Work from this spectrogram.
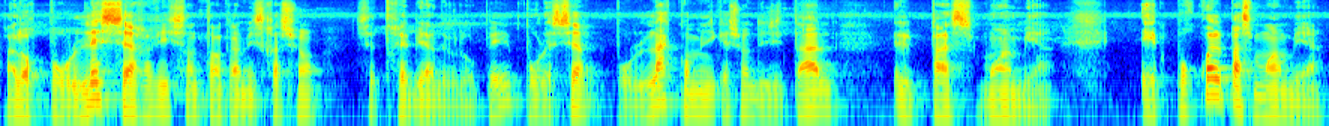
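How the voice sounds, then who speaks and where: A man's voice: deep voice, sing-song, a little fast. A man who is not a native French speaker, answering interview questions hesitantly, with many fillers and restarts. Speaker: guest, communication expert.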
